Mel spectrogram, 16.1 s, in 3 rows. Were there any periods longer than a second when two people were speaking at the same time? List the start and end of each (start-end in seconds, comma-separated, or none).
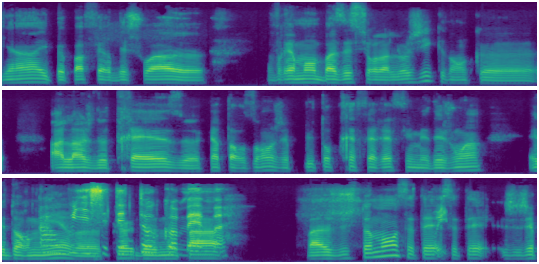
11.1-12.8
